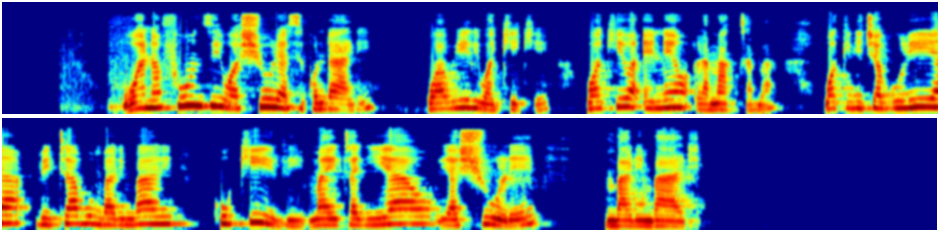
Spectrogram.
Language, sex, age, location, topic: Swahili, female, 25-35, Dar es Salaam, education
